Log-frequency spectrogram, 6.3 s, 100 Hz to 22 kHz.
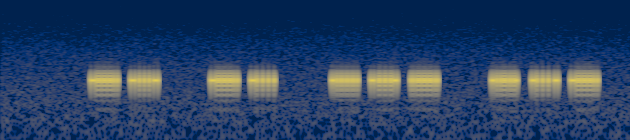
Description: Hellschreiber (Feld-Hell, 122.5 baud), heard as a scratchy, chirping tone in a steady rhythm, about 1000 Hz. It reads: EN EL CAS QUE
